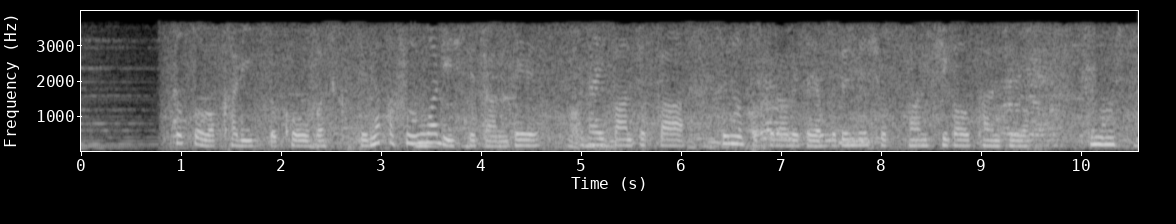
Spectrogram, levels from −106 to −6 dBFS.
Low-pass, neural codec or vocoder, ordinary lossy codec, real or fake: 3.6 kHz; none; AAC, 16 kbps; real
